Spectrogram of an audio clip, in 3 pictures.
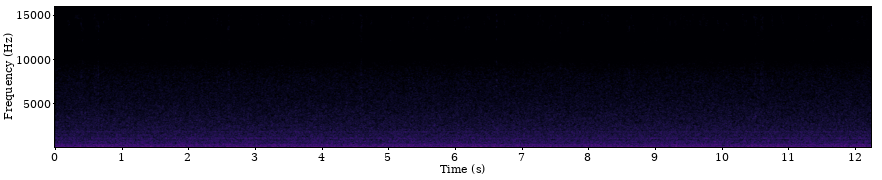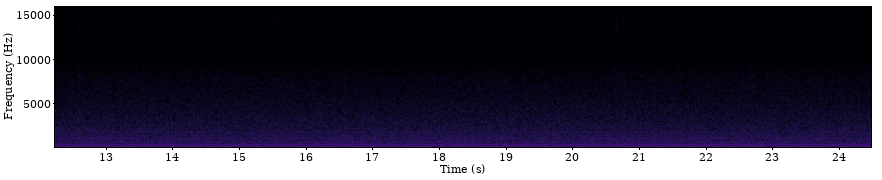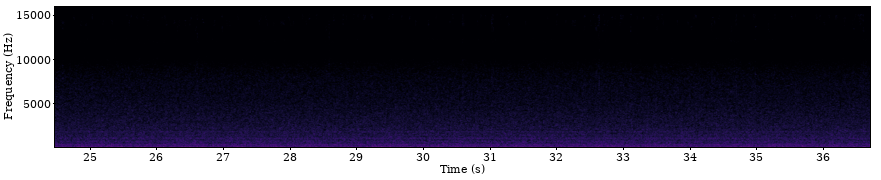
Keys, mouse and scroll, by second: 7.1 n, 13.4-17.2 middle drag, 22.6 Tab, 24.4 ctrl+r, 27.1 ctrl+r, 29.4 Tab, 30.2 Tab, 30.7 ctrl+r, 33.8 ctrl+r, 36.2 ctrl+r.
